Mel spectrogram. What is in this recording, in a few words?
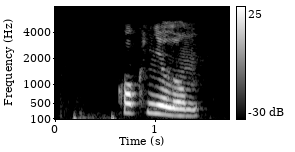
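"кокнилун", Komi, female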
